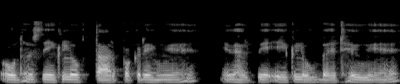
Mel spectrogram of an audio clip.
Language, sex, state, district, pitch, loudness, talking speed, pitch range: Hindi, male, Bihar, Muzaffarpur, 110 Hz, -21 LUFS, 225 wpm, 105-115 Hz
